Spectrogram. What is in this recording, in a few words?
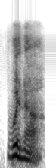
"winner", Indian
